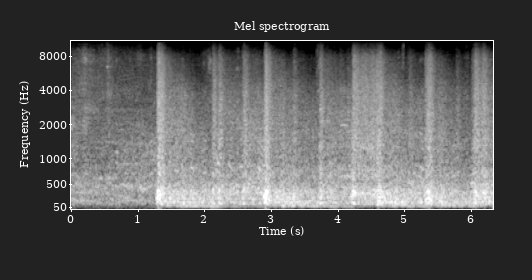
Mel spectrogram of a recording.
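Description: Massed cornet-and-drum band starts playing suddenly about a second in, with heavy drum strokes about twice a second over the band, after a moment of audience murmur.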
